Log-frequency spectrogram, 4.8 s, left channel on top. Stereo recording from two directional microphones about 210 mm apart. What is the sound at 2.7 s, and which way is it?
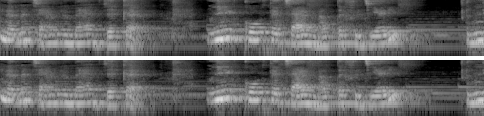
A woman's voice, centre (ahead or behind).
